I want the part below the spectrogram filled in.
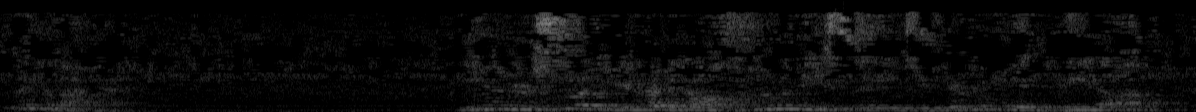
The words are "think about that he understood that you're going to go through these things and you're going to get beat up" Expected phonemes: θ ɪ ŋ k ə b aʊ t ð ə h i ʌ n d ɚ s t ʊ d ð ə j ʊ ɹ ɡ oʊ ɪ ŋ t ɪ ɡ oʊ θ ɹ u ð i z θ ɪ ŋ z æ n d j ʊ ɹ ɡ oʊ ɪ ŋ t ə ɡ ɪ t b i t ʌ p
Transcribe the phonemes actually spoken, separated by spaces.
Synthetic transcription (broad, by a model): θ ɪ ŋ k ə b aʊ t ð ə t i ʌ n d ɚ s t ʊ d ð ə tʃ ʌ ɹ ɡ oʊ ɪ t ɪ ɡ oʊ θ ɹ u ð i z θ ɪ ŋ z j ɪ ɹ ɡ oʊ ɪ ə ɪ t b i t ʌ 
